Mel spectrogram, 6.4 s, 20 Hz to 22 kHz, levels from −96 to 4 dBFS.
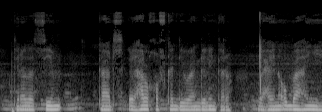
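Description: Speech carries plainly audible MP3 compression throughout, likely from a low bitrate near 46 kbps: nothing above 13.9 kHz, plus swirly, flickering artefacts that a simple low-pass filter wouldn't produce.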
